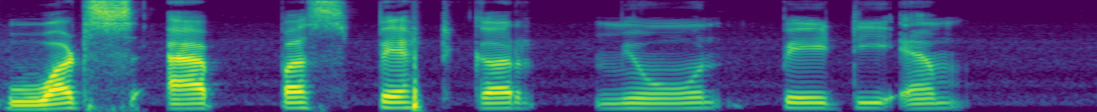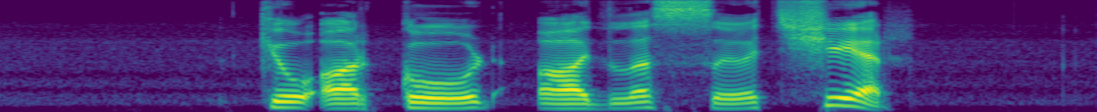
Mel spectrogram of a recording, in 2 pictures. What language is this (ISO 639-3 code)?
kas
